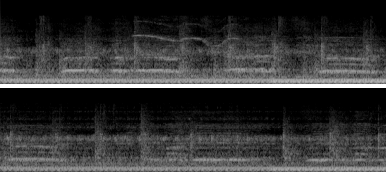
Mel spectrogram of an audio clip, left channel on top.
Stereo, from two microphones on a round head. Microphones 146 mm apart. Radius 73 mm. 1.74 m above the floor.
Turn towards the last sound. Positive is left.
turn(degrees=-40)  # may be behind; listen again after turning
